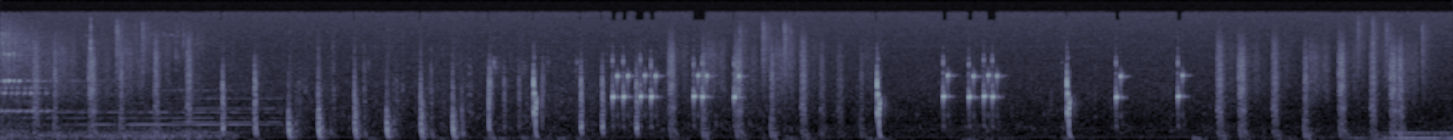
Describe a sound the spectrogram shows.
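Light footsteps patter quickly over grass and a wooden bridge.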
